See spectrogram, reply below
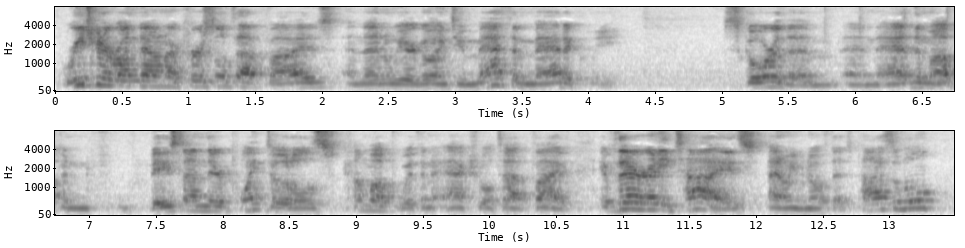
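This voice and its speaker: An echoey recording, picked up from across the room, of a man hosting a casual group chat. His voice sits a bit high and he talks in a jokey, informal way as he runs the countdown. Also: normal speed, fairly bright tone, slight background noise. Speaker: podcast host. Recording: echoey room, distant microphone.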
